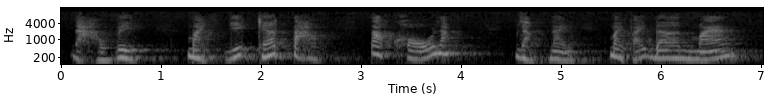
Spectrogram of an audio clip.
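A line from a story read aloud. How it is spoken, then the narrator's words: Soft voice near ear. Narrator (Vietnamese): một tiếng nói khe khẽ ở bên tai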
